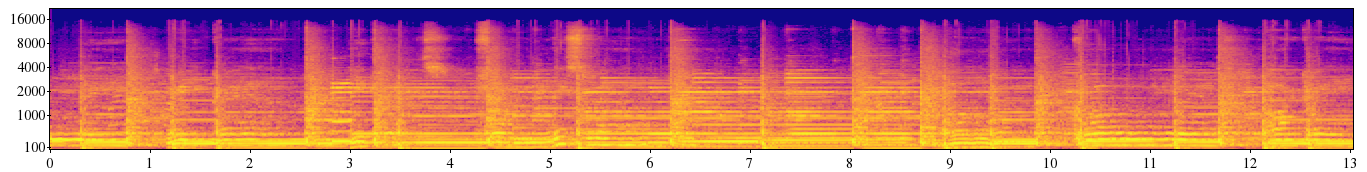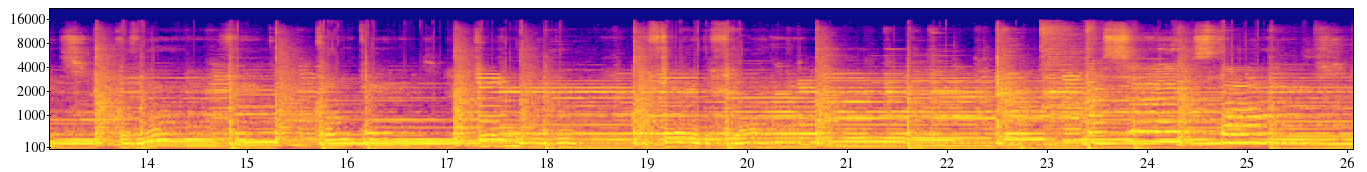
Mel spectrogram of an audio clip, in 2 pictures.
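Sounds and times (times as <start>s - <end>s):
rock band playing live: 0.0s - 26.0s
voices singing: 8.6s - 26.0s.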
